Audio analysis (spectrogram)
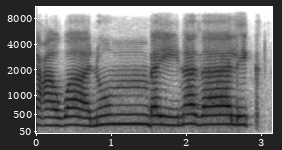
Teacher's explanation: نون کی آواز، تنوین کی آواز میم میں بدل جائے گی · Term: اقلاب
